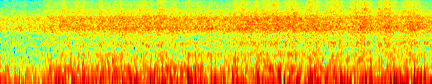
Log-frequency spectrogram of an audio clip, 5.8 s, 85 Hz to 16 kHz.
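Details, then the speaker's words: 1985 Monte Carlo SS with a cammed 6.0L LS2 swap, after freeing stuck injectors on cylinders 1 and 7: steady, even V8 rumble on all eight cylinders, quick throttle response and no stumbling; normal running. "She sounds great! Throttle response is quick. No more stumbling."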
